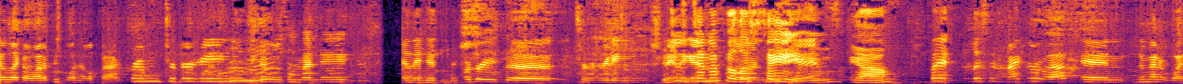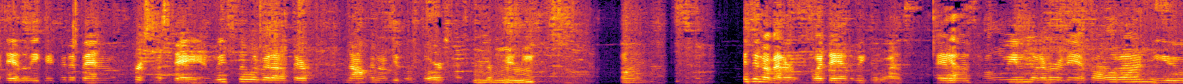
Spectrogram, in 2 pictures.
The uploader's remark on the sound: FB LIVE from Gatlin Hall Brewing. We are FB live for this episode of FML Shenanigans. LIVE at #gatlinhallbrewing #orlando.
